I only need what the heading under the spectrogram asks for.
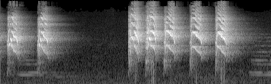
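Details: Harsh, rasping parrot squawks: two spaced calls, a silent gap of about a second, then a quick run of five grating squawks.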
